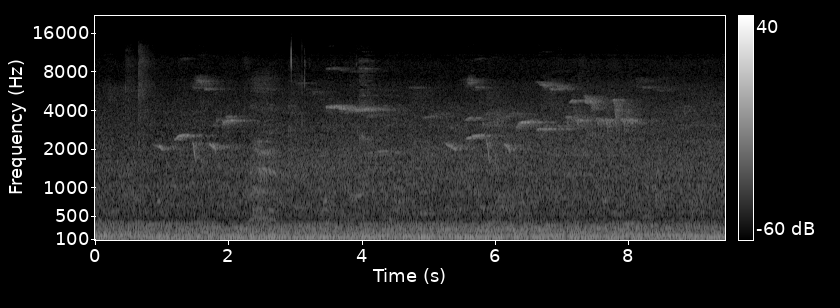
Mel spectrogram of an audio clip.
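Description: Birds calling with scattered short, high chirps and whistles over a steady low background rumble.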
